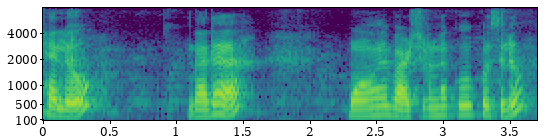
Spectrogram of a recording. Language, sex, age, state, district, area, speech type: Assamese, female, 18-30, Assam, Jorhat, urban, spontaneous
